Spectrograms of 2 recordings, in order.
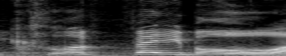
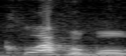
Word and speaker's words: Clefable: is going to be clefable and I said it right like in my Showdown session I was calling it cable which is it's not right apparently but yes we got ball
